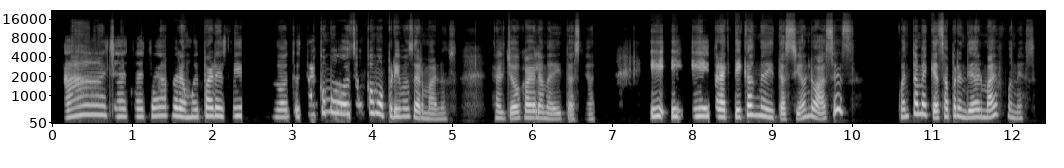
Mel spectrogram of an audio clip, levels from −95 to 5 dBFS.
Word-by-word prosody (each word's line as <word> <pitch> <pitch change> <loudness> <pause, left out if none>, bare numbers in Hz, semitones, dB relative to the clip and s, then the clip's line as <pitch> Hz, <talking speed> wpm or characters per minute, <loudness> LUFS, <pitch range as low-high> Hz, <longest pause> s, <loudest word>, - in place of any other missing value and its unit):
Ah, 325 +6 0 0.2
ya, 275 0 -2
ya, 270 0 -1
ya. 295 +1 0
Pero 285 -3 +4
muy 255 +1 -2
parecido, 290 +1 +2 0.7
está 335 +6 -5
como 410 +1 -2
son 345 -1 -1
como 390 -3 +3
primos 275 -1 -2
hermanos, 190 -5 -3 0.4
el 215 -2 -5
yoga 215 +3 +2
y - - +2
la 220 -1 -1
meditación. 185 -2 -7 0.7
Y 285 +9 +2
y 270 -2 0
y, 280 +1 +3
¿practicas 255 +4 +5
meditación, 240 - -1
lo 255 -4 +3
haces? 425 - -1 0.5
Cuéntame 340 +7 +1
qué 230 - +3
has 230 - -2
aprendido 265 -3 +1
del 255 - 0
mindfulness. 245 -5 -4
270 Hz, 150 wpm, -22 LUFS, 230-300 Hz, 0.7 s, practicas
